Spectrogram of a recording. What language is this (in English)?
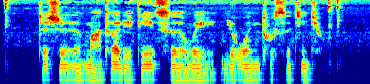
Chinese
